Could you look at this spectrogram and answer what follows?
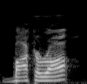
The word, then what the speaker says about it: baccarat: Attendees will learn how to deal blackjack and baccarat. I've heard some people pronounce it baccarat without the T. I put the T on the end.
